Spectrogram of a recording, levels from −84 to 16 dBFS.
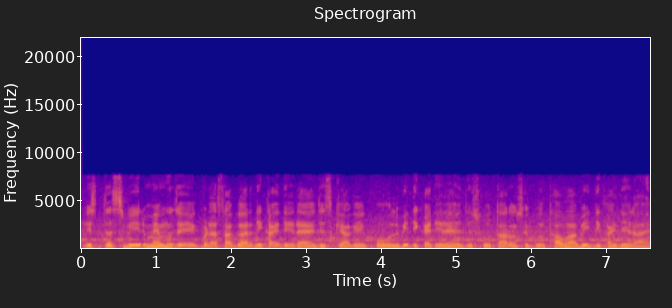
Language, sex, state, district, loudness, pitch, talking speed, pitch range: Hindi, male, Rajasthan, Bikaner, -14 LUFS, 130 Hz, 245 wpm, 125-170 Hz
